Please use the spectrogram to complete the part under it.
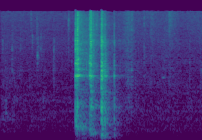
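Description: A lid clatters down onto a metal pot.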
